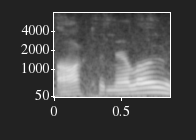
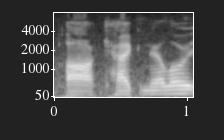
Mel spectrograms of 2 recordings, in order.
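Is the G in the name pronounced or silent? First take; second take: silent; pronounced. First: The G in the name is silent. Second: The G in the name is pronounced. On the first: The speaker calls it wrong. "like a silent G" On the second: The speaker calls it right. "I'm meant to pronounce that G"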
